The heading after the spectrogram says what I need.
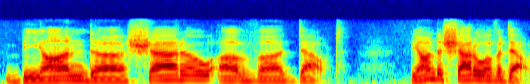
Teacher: we can do some linking and link some consonants with that schwa sound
